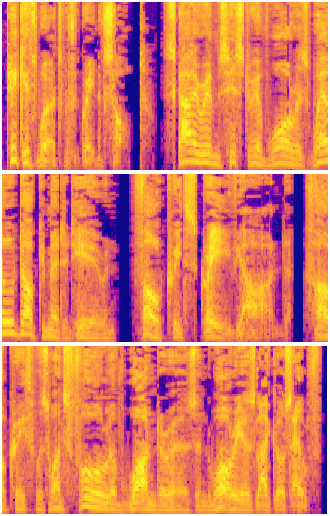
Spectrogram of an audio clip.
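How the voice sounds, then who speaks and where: An actor playing a grumpy, suspicious old man in a fantasy video game, with a gravelly, husky voice and a grumbling, wary manner. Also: fairly low pitch, sing-song, takes it slowly, hardly any pauses, no room sound, studio quality, full character voice. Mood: bitter, wary. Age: older.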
